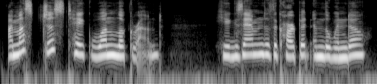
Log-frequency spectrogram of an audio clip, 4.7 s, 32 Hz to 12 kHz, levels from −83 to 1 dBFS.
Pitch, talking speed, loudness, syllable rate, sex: 245 Hz, 180 wpm, -17 LUFS, 5.2 syllables/s, female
